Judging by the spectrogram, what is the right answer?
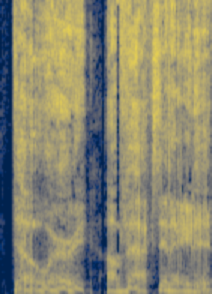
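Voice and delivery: put-on heavy smoker's voice. Retelling what a lady told the speaker, in a total smoker voice. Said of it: "total smoker voice was like".

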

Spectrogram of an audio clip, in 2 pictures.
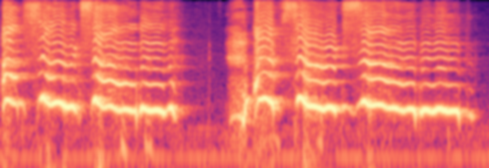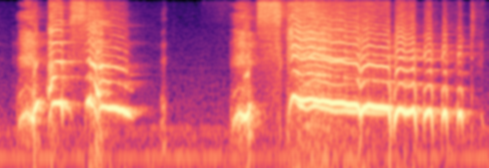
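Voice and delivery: very high pitch, stretched very slow, drawn-out delivery. Acting out the study pills episode: imitating Saved by the Bell scene. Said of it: "Saved by the Bell with the, ... study pills".

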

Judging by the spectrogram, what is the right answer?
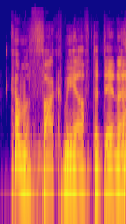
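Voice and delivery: ordinary talk

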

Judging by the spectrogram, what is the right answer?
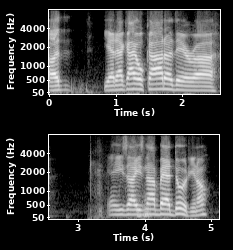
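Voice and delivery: put-on Boston-sounding accent. Asked to do the voice again, the speaker attempts it: Boston-sounding accent. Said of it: "Why do you sound like you're from Boston?".

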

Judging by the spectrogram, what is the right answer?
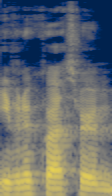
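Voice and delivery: plain

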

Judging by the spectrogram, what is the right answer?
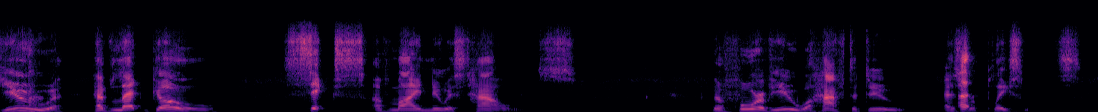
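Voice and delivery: grand, weighty, lordly tone. Voicing a figure who glares and addresses the group, booming, loud voice. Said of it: "in this booming, loud voice".

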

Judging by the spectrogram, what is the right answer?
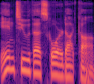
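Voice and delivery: very slow, careful, deliberate, word by word. Giving a website address after stumbling over it: said really slowly. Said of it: "I'll say it really slow".

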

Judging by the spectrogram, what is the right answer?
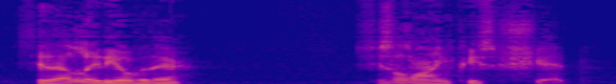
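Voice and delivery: secretive, conspiratorial, hushed half-whisper. Retelling what a resident said into his ear: imitating a half-whisper. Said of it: "She whispers in my ear".

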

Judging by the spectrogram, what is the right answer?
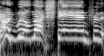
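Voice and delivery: very high, slow, put-on sarcastic outrage tantrum. Retelling how a man threw his sarcastic tantrums: mock sarcastic tantrum. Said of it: "or his sarcastic tantrums, where he's like".

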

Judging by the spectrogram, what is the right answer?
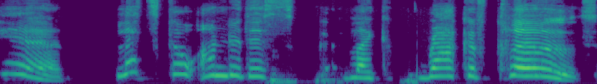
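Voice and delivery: put-on roughly done British accent, lifted up in pitch. Telling how she hid from other models, imitating Naomi's British accent.

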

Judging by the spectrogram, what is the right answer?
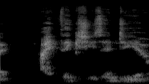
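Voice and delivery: said quietly. Elbowing Leon and telling him, said quietly. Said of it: "but quietly say".

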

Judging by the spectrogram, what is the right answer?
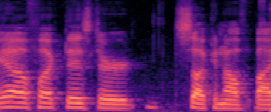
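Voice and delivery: normal talking voice

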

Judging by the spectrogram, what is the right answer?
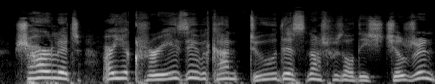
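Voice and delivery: high, loud, alarmed voice. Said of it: "Or maybe the husband's like".

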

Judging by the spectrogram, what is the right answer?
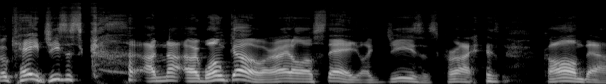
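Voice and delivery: put-on exasperated tone. Recounting a story, voicing a character who gives in to another's pleading, worn out by the fuss. Imitating exasperation. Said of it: "exasperated Sanji giving in".

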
